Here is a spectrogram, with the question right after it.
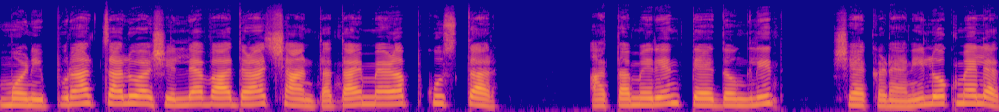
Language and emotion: Goan Konkani, sad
